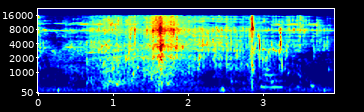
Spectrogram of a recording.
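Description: Water drips and splashes from a woven basket.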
